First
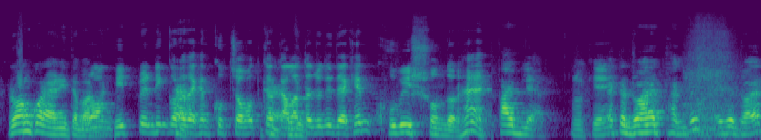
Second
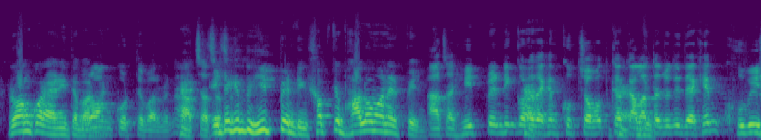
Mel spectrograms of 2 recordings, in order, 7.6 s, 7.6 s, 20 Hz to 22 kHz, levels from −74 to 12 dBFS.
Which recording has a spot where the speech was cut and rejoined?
first; 2 cuts; at 1.1 s, 4.9 s

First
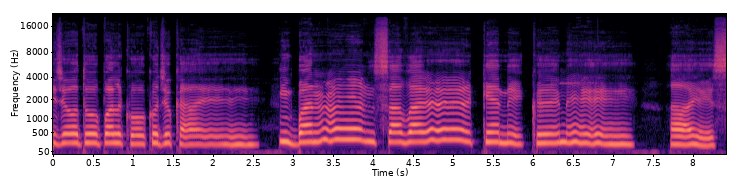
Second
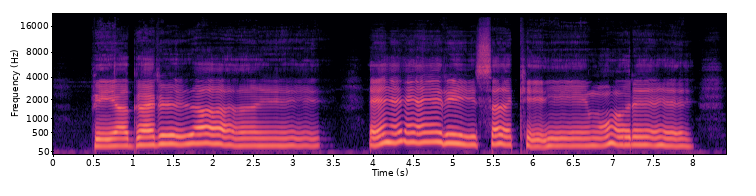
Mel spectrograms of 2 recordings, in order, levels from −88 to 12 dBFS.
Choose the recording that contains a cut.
first; 1 cut; at 2.6 s

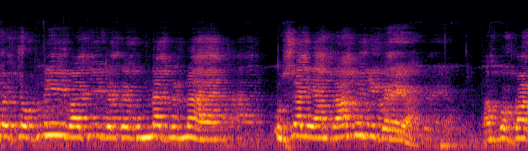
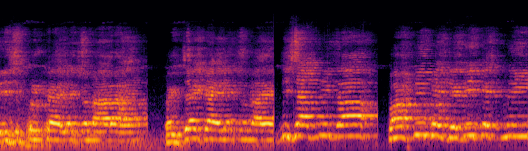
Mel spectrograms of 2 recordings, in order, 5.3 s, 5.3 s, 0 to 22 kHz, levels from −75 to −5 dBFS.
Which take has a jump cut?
second; 3 cuts; at 1.5 s, 2.8 s, 3.8 s

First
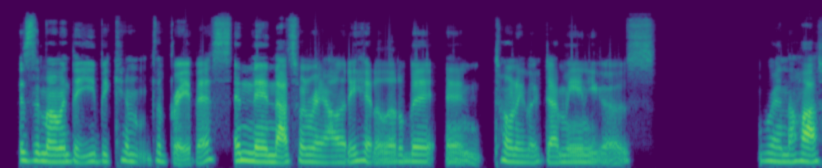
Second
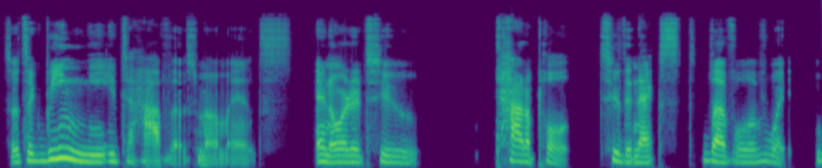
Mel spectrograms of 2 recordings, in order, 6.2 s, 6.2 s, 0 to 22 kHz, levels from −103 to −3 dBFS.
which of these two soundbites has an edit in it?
first; 1 cut; at 1.7 s

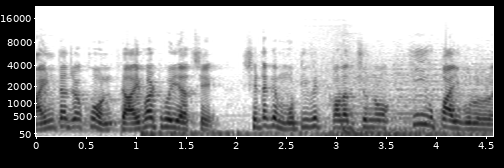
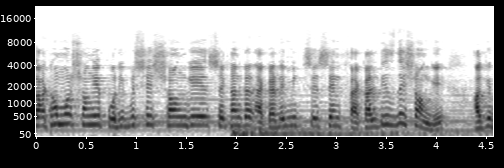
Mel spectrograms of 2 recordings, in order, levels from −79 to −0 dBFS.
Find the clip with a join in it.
first; 2 cuts; at 0.8 s, 3.6 s

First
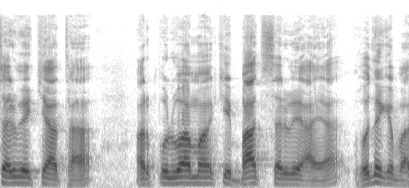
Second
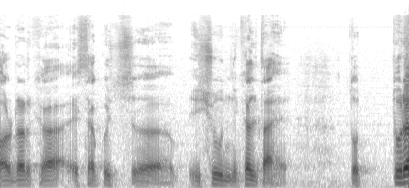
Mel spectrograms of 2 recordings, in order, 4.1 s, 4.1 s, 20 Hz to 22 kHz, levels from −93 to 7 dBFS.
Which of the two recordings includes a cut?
first; 1 cut; at 3.0 s

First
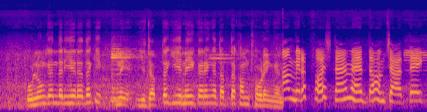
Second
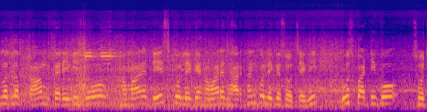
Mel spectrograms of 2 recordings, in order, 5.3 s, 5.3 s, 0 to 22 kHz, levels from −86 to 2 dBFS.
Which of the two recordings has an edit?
first; 1 cut; at 3.6 s

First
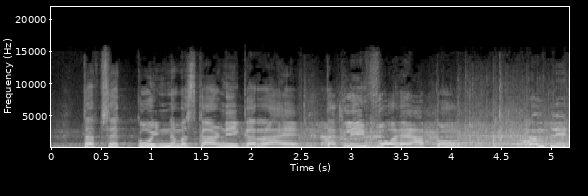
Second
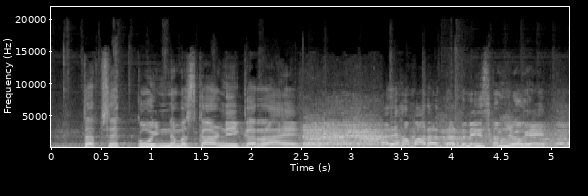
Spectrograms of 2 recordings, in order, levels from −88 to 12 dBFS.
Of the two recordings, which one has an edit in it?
second; 1 cut; at 2.5 s

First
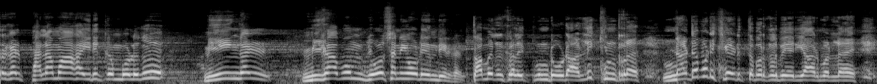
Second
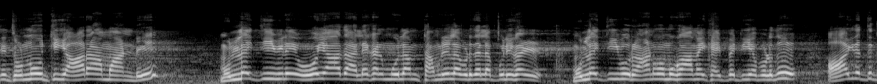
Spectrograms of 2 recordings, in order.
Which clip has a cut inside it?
first; 1 cut; at 4.6 s

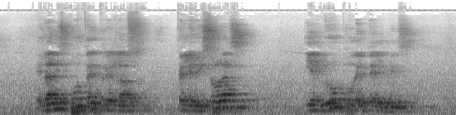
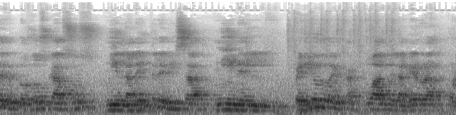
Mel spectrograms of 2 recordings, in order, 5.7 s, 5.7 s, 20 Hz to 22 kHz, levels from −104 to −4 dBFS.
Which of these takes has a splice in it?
first; 1 cut; at 3.7 s

